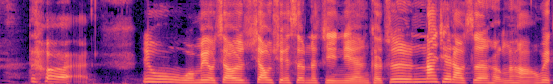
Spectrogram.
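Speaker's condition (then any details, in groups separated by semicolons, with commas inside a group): Moderate-to-severe hearing loss; car accident with seven days bedridden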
